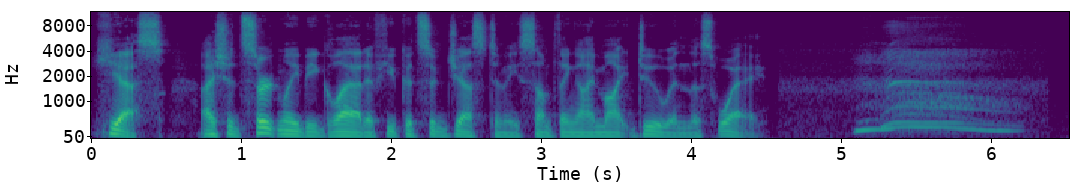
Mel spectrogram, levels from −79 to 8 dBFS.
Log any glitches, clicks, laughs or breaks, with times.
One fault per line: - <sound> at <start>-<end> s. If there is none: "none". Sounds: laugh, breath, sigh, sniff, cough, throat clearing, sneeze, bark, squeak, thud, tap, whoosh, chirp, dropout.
- breath at 5.1-6.3 s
